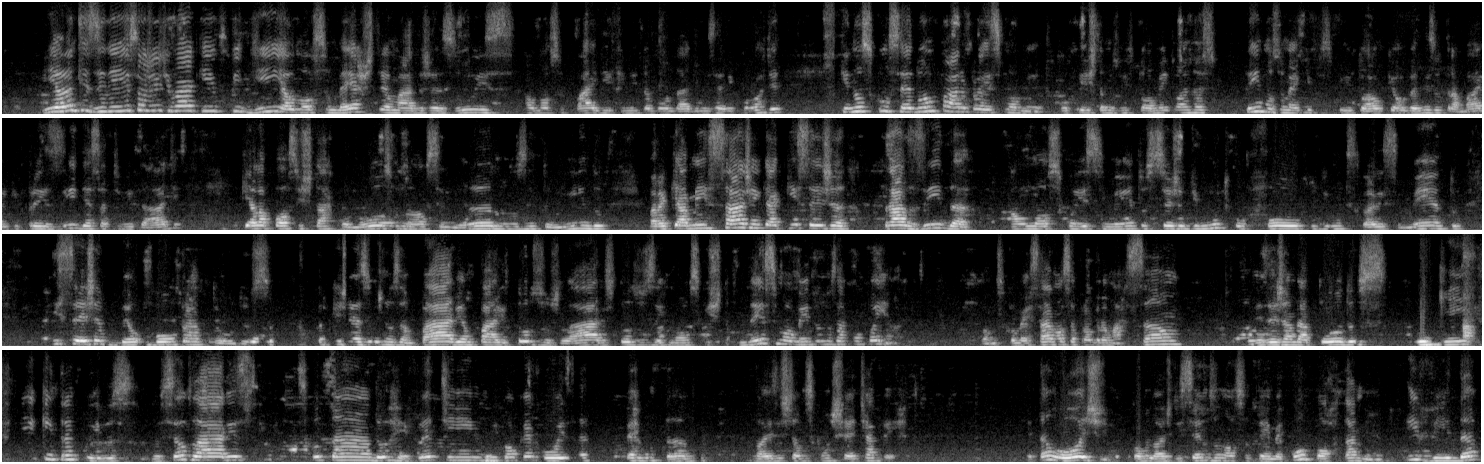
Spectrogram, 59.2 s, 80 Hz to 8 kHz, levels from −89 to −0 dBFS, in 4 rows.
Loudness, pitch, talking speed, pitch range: -23 LUFS, 205 Hz, 135 wpm, 185-255 Hz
